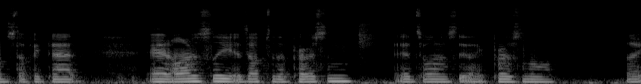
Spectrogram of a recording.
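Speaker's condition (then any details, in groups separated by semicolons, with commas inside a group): Cerebral palsy; able to speak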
